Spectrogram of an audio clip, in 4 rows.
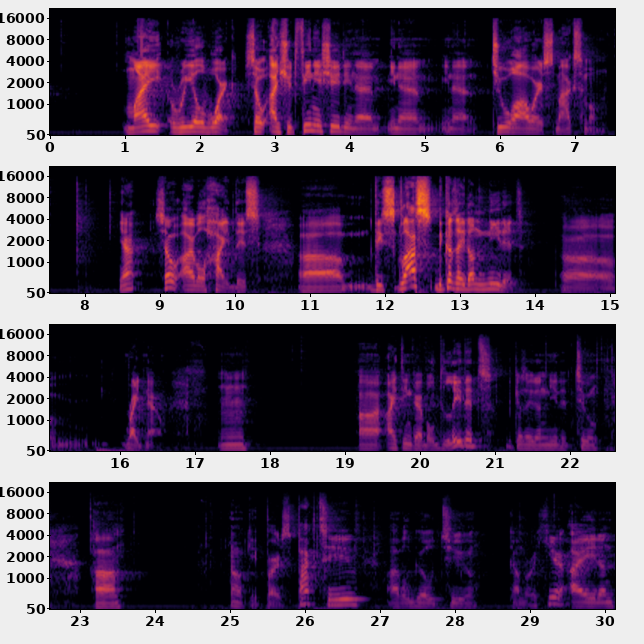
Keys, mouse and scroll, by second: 0.9 click, 1.0 click, 1.8 click, 1.9 click, 3.3 click, 4.0 click, 5.4 ctrl+click, 6.9 ctrl+click, 7.4 ctrl+click, 7.9 ctrl+space, 9.1 alt+middle click, 9.9 F4, 18.3 click, 18.4 click, 18.6-19.0 scroll down 1, 19.1 middle click, 19.5 middle click, 19.7 middle click, 19.9 click, 20.0 double click, 20.4 Delete, 21.8 alt+middle click, 22.1 alt+z, 22.2 click, 22.4 c, 23.2 shift+f, 24.5 middle click, 24.7 middle click, 26.4 F3, 26.8 middle click, 26.9 middle click, 28.0 F3, 29.2 click, 29.3 click.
